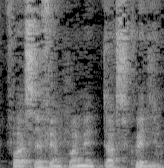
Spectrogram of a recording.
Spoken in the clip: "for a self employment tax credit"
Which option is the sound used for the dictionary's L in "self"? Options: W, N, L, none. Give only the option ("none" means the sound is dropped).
none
